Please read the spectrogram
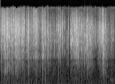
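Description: A sheet of paper being crumpled by hand into a ball, a loud crackling rustle that eases briefly about a second in and then resumes.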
